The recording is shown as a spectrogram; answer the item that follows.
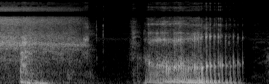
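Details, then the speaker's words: Two loud, rough snoring breaths separated by a quiet pause, heard over a telephone line from a sleeping woman, 5'6" and about 200 pounds; her sleep is said to be disordered because of her weight. Snoring. "She stopped snoring. It seemed like it caused a little movement."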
